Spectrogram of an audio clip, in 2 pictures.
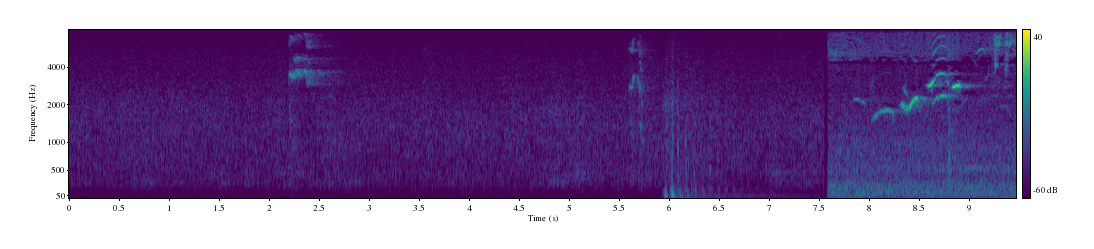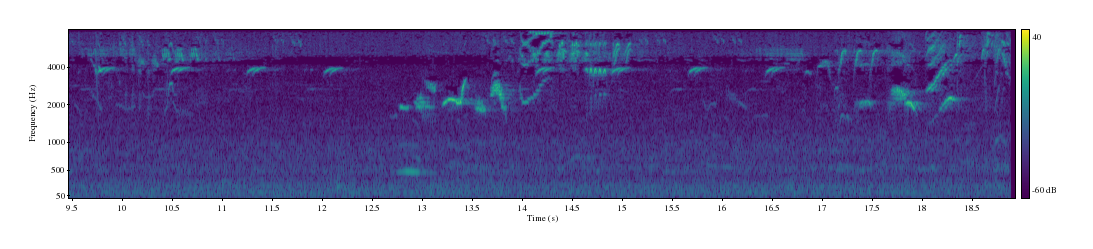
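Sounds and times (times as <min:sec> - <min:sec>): birds chirping and singing: 0:07.6 - 0:18.9.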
